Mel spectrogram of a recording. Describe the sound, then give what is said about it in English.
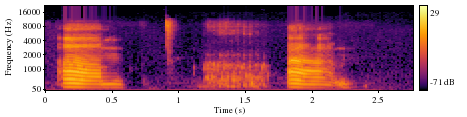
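A household's pet horse gives two tonal, harmonic calls that hold a steady pitch, with a short breathy, noisy burst between them. “it's our horse. Sorry. Yeah, I was going to say, is that a horse or a dog?”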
